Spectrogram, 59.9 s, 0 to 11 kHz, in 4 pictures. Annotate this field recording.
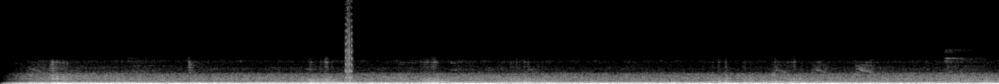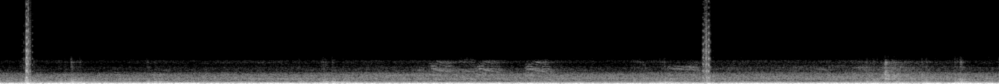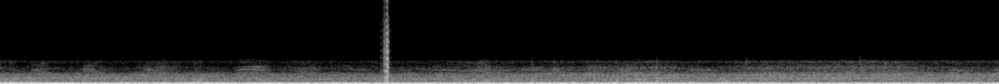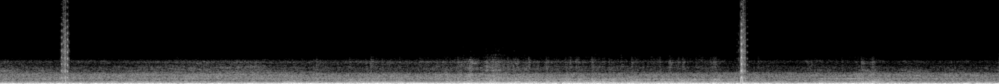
sound of a barrier fence, recorded with contact mics. every 10 sec a strange signal can be heard. it seems the nearby radar tower ist still in use. (PCM D50, DIY contact mics)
